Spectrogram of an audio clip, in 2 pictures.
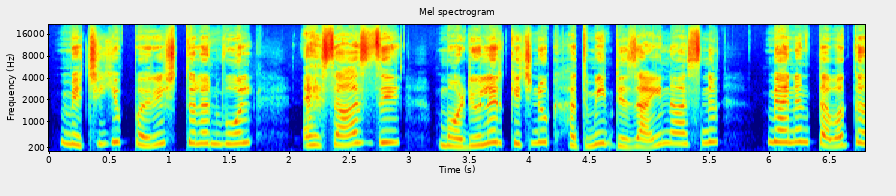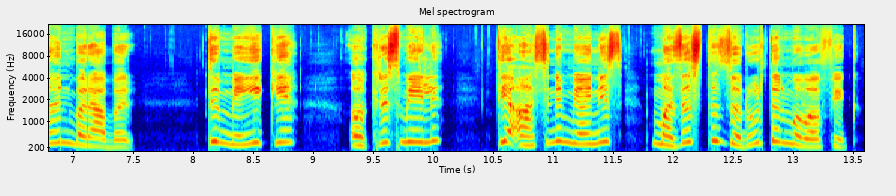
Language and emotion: Kashmiri, fearful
